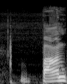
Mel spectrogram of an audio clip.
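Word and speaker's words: palm: Next body part है हथेली, हाथ की हथेली, जिसे इंग्लिश में पाम कहते हैं, इसमें L साइलेंट रहता है।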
